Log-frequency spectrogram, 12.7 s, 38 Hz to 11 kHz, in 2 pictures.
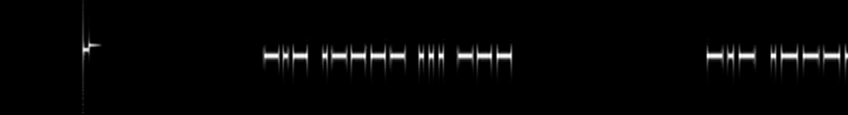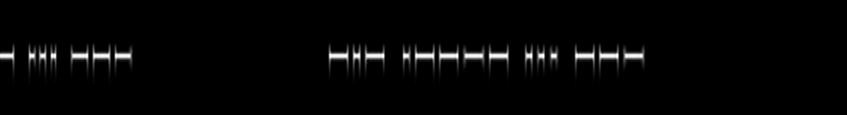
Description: Morse code, heard as a keyed tone, about 29 wpm, 700 Hz. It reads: K1SO K1SO K1SO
